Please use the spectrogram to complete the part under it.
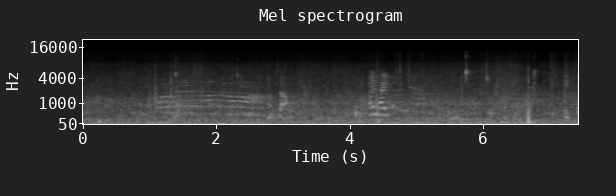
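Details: A South American fur seal pup about one month old, born June 16, 2023 at an aquarium and lively, biting staff, gives harmonic, bleating cries while people talk nearby.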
